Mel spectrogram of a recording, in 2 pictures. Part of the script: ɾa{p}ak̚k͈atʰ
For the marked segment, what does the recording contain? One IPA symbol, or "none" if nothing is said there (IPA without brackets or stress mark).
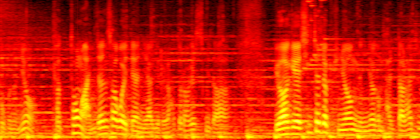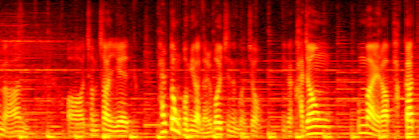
p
